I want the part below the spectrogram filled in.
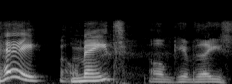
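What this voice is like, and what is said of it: Put-on Australian accent. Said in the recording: “The Aussie accent.”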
